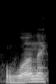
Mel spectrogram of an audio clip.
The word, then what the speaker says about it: wanna: Na parte de pronúncia, conexões e reduções, quando ele fala wanna keep them away, wanna é a redução de want to, e aqui você percebe que ele nem utiliza o pronome, né?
